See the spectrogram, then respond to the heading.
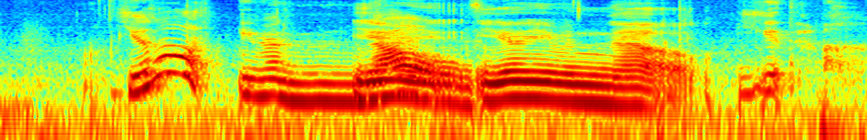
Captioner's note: drunk voice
